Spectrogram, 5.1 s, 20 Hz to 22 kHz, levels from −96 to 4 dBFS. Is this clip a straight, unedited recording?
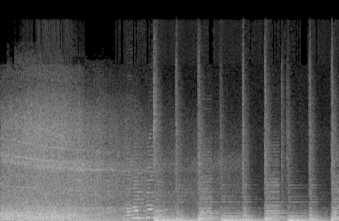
yes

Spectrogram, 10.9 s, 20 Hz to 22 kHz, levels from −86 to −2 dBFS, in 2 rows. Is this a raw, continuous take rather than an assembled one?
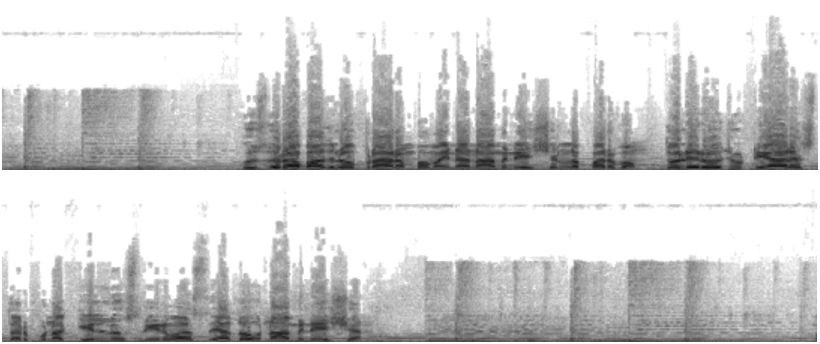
no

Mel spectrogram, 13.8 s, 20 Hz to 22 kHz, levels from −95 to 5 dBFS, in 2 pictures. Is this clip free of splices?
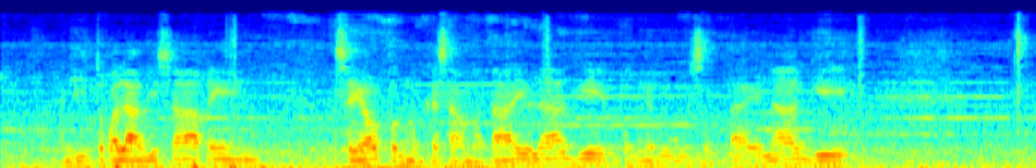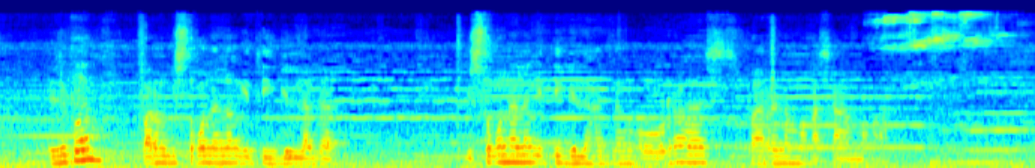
yes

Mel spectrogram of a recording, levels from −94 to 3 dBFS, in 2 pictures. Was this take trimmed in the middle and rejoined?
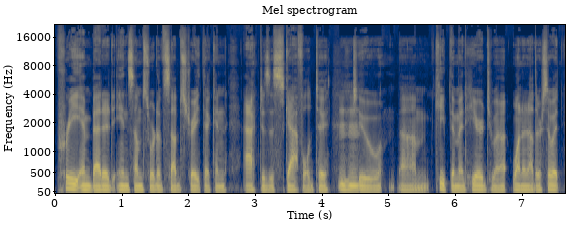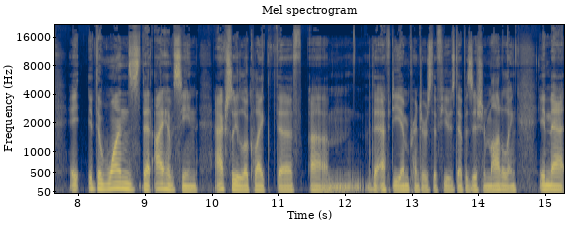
no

